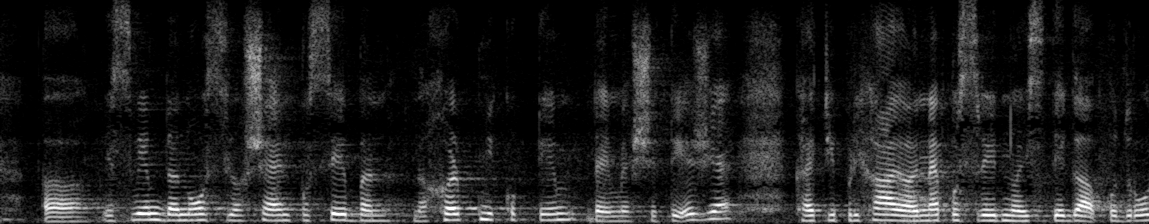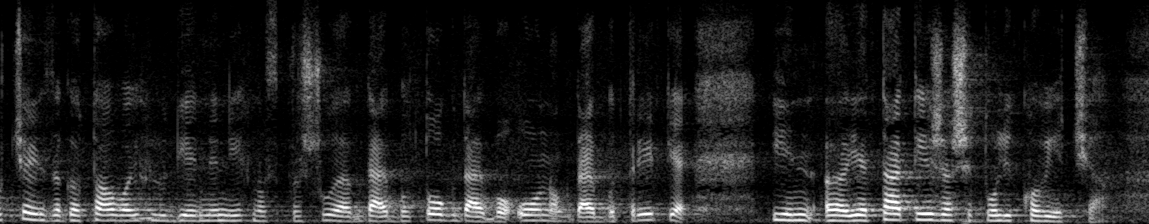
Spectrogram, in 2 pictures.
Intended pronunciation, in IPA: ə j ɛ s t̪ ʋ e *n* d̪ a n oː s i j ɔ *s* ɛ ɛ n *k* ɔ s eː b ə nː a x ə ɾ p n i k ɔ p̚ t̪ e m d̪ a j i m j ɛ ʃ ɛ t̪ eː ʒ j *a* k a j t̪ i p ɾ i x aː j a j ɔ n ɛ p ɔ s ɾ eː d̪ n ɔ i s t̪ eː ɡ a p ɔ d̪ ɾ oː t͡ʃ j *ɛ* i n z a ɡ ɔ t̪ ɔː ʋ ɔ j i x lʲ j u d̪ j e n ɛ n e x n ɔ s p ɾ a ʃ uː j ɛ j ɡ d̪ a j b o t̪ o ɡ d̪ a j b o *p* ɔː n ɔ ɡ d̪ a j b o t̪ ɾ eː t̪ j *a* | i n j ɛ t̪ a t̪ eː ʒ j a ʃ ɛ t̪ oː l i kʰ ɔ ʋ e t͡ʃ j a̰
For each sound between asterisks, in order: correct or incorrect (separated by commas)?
incorrect, incorrect, incorrect, incorrect, incorrect, incorrect, incorrect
